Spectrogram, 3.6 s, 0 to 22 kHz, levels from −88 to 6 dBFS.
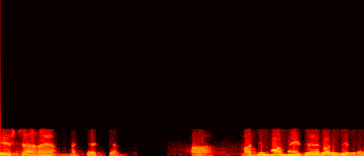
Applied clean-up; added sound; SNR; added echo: none; none; none; none.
